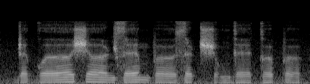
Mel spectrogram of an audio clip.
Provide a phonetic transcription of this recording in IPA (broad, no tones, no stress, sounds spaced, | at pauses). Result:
ɖ ɛ ɡʷ ɜː ʃ ɜː ɳ z ɛ m b œː z ɛ ʈ ʃ ɔ ŋ ɡ ɛː ɡ œ b œ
